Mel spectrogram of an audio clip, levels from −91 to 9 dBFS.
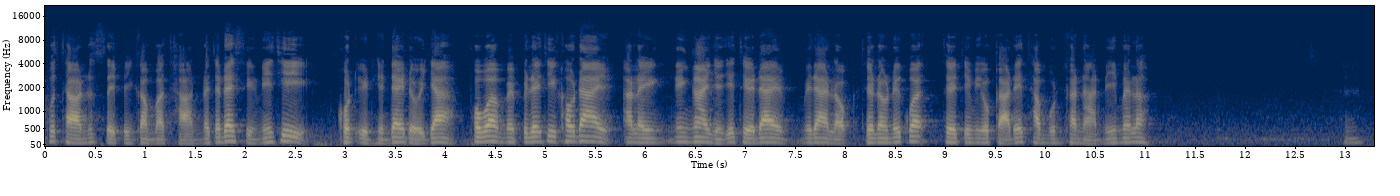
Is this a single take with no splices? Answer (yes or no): no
